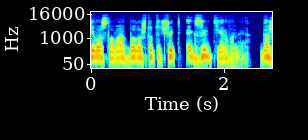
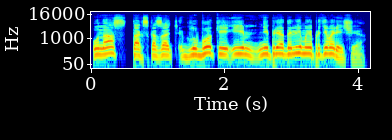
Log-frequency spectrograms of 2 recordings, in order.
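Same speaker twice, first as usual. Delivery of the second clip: higher-pitched courteous officer's voice; polite English captain; 5 semitones higher, 3 dB louder than usual. A narrator's reading. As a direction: explain delicately in a higher, formal voice. Englishman's figure voice, answering the colonel.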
